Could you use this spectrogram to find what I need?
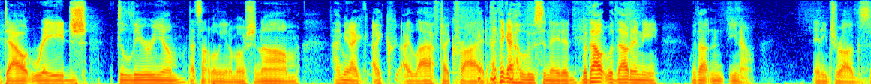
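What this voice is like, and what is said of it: Flat monotone low-key voice. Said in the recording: “I'm not really speaking with a lot of intonation ... monotone. I'm like, I'm not having a lot of expression in my voice ... the bedroom voice that I use when I do podcasts”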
